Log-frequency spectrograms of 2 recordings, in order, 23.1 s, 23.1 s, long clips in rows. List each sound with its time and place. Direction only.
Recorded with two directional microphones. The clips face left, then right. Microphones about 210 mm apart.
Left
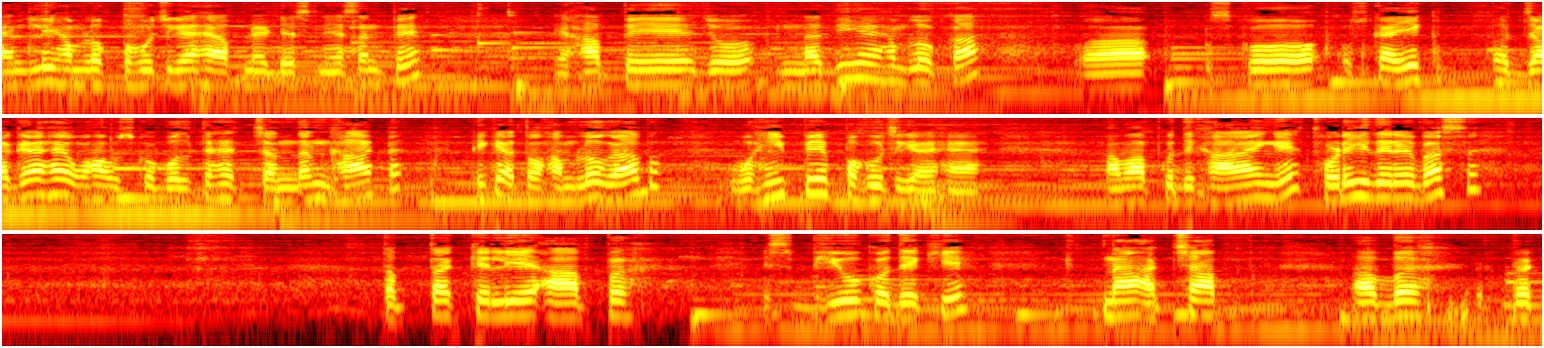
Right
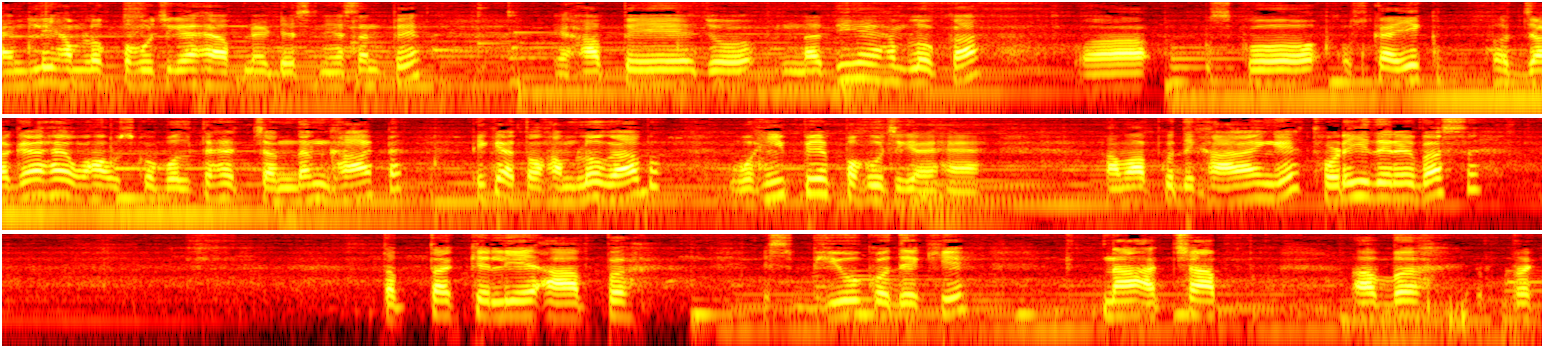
0.0 s a man's voice: 5° left (ahead or behind)
17.3 s speech: 10° left (ahead or behind)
